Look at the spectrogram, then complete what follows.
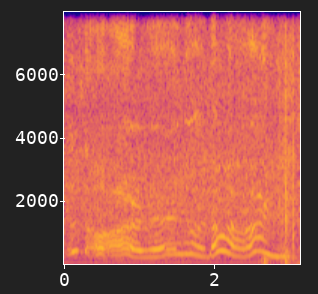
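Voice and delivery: complaining to viewers about his car; whiny lament. Real, not acted. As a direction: moan it like life is unfair.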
